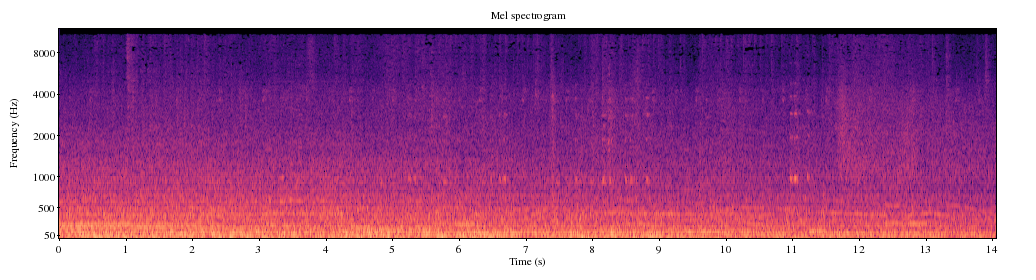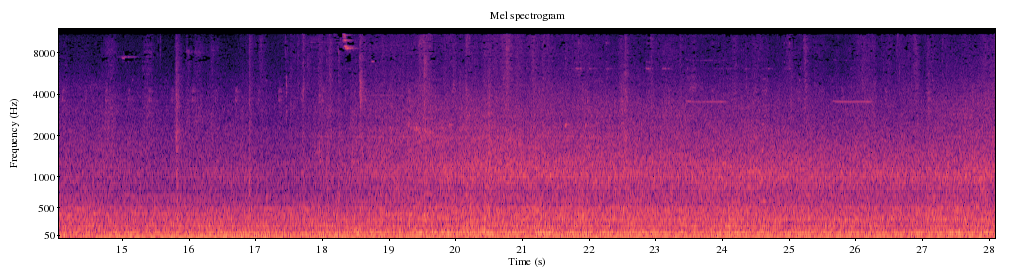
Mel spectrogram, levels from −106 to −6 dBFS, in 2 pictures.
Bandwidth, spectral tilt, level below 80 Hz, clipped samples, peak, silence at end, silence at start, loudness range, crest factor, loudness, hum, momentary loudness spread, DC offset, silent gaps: 11.5 kHz; -7.5 dB/octave; -32 dBFS; under 0.1%; -12 dBFS; 0 s; 0 s; 7 LU; 16 dB; -31 LUFS; none; 8 LU; under 0.1%; none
